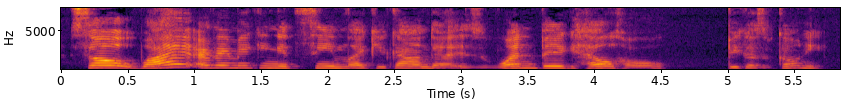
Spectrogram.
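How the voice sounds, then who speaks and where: A woman's voice: a little high, moderate pace. A young woman talks casually into her camera, sharing a strong opinion in a chatty, emphatic way, with lots of fillers. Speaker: vlogger.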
